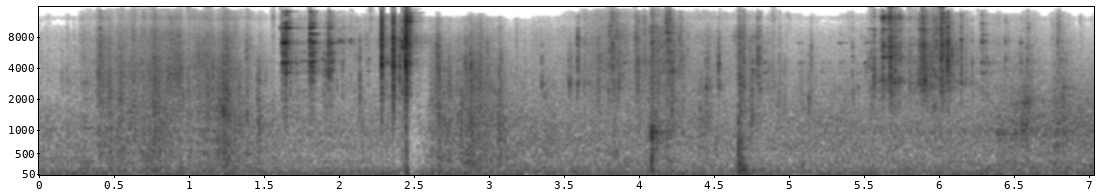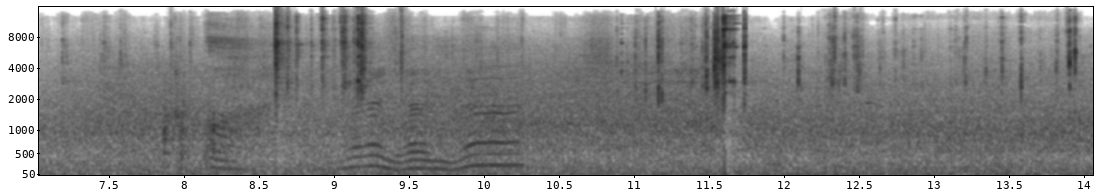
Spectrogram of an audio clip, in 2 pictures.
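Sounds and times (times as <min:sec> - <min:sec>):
metal hardware jangling: 0:01.6 - 0:02.6, 0:03.5 - 0:07.6, 0:08.4 - 0:09.7, 0:10.9 - 0:14.0.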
